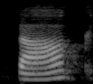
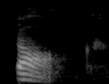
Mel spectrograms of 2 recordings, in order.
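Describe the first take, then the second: First: The vowel is an open unrounded ah sound. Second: The vowel is a rounded aw sound. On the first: The speaker calls it wrong. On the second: The speaker calls it right.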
